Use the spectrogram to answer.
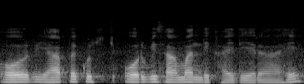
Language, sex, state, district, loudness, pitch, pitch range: Hindi, male, Bihar, Kishanganj, -23 LUFS, 110 Hz, 105-120 Hz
